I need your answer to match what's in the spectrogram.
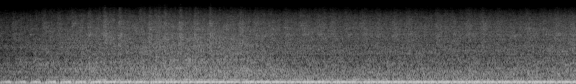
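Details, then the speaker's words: Jeep CJ-7 AMC 304 V8 with a Summit 8600 mild performance cam, idling after a spring service with good oil pressure; a deep, steady lopey V8 burble with no pinging or knocking. Normal idle. "So that Summit model 8600 mild performance cam they put in this motor, it's pretty sweet. It's got a really nice lope to it."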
